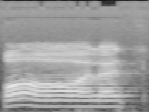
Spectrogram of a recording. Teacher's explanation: qaf makhrajnya di pangkal lidah. Kalau boleh saya tunjukkan di sini sahabat-sahabat, lidah kita ini di pangkalnya.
